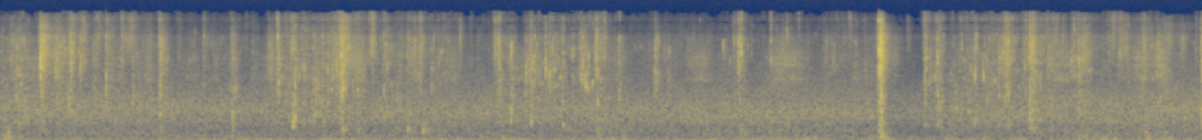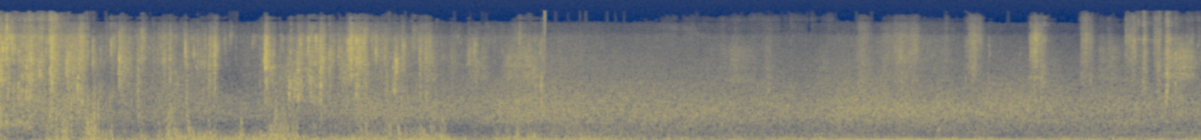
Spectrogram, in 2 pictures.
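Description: Hand car wash with a wet cloth and buckets of water: water sloshing and dripping, with scattered sharp knocks and a low rumble that grows louder from about halfway through.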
